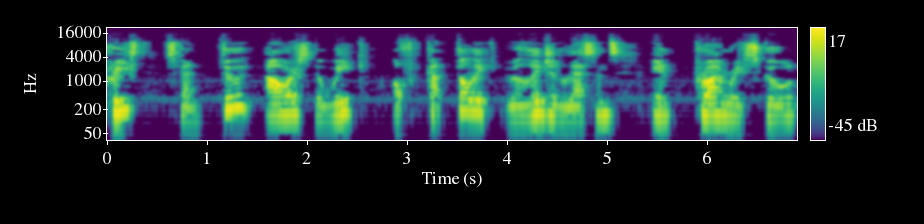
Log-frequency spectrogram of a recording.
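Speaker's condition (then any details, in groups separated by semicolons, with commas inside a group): No condition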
